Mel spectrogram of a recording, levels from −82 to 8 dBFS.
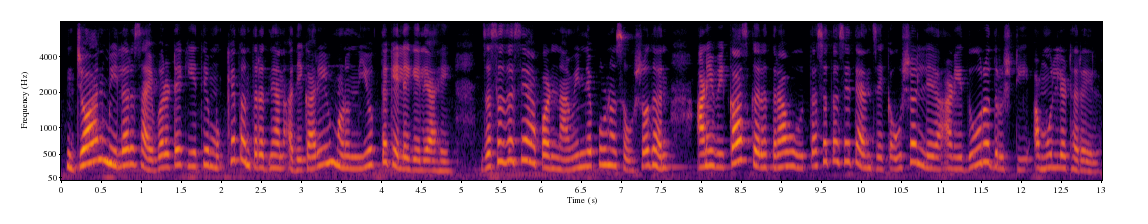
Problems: constant background noise, echo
